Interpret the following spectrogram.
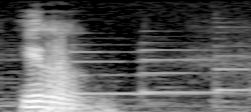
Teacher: It produces a sound ir. Then tip of the tongue touches the middle of the upper palate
